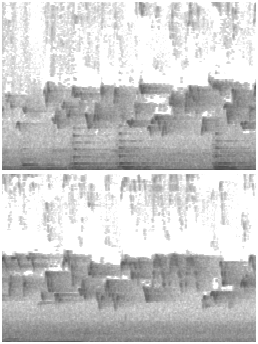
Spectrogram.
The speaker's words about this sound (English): Slowing down here to enjoy these bird sounds.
